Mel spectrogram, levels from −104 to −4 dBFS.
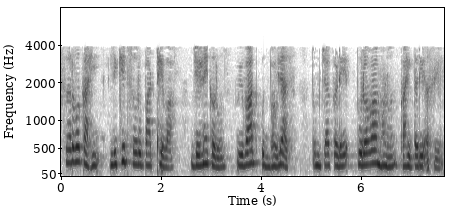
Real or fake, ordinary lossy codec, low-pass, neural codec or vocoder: fake; AAC, 16 kbps; 7.2 kHz; codec, 16 kHz in and 24 kHz out, 2.2 kbps, FireRedTTS-2 codec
